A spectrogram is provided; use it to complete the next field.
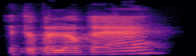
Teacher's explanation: Pues se escuchan vocales abiertas, que no existen en español como tal, solamente la emite en un rango dialectal concreto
